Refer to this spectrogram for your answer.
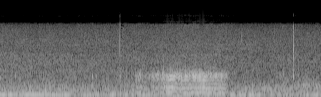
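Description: A Shih Tzu snores, a single rough, droning breath rising over a steady low hum.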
